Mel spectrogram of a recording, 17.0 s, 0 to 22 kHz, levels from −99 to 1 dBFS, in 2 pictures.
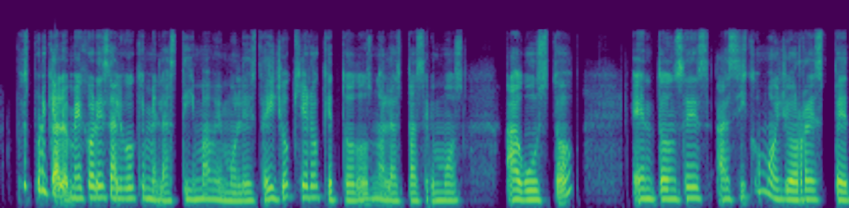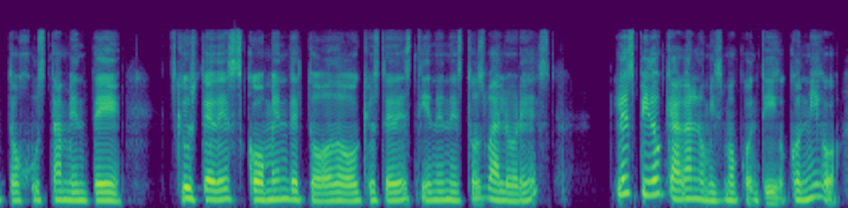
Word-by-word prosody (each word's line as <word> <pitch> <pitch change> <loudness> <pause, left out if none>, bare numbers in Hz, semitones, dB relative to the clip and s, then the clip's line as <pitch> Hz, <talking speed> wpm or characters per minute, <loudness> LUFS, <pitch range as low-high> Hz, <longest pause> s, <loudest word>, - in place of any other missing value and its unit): Pues 450 - -6
porque, 340 -7 +4
a - - +9
lo - - +7
mejor, 205 +1 +2
es 220 - +1
algo 200 +1 +1
que 205 - -6
me 185 -3 -1
lastima, 175 +4 -3
me 175 -1 -3
molesta 155 0 -3
y 200 - +3
yo 220 +5 -2
quiero 220 -2 -1
que 165 - -2
todos 155 - -2
nos 95 - -3
las 155 - -2
pasemos 155 +1 -4 0.4
a 180 - +4
gusto. 175 - +1 0.6
Entonces, 190 +1 +1
así 185 -2 -4
como 325 - -3
yo 180 -2 +4
respeto 170 -2 0
justamente 160 -1 +1 0.5
que 205 - +3
ustedes 180 -1 +3
comen 175 +2 +2
de 170 -1 +2
todo 150 -2 0
o 160 - -1
que 160 - -11
ustedes 160 +1 0
tienen 165 +1 -2
estos 145 -11 -4
valores, 160 - -2 0.7
les 295 +2 +3
pido 275 +1 +3
que 270 - 0
hagan 190 +2 +2
lo 175 - -1
mismo 155 0 -2
contigo 110 -12 -4
conmigo. 180 +7 -1
170 Hz, 165 wpm, -22 LUFS, 155-190 Hz, 0.7 s, a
